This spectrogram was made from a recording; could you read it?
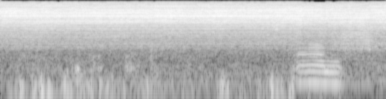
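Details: Engine off, intake pressurized with a cheap homemade boost leak tester: steady loud hiss of escaping air; boost leak around the intake manifold. Cause suspected, not confirmed.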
